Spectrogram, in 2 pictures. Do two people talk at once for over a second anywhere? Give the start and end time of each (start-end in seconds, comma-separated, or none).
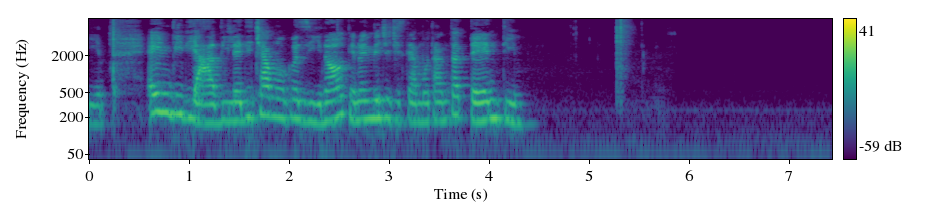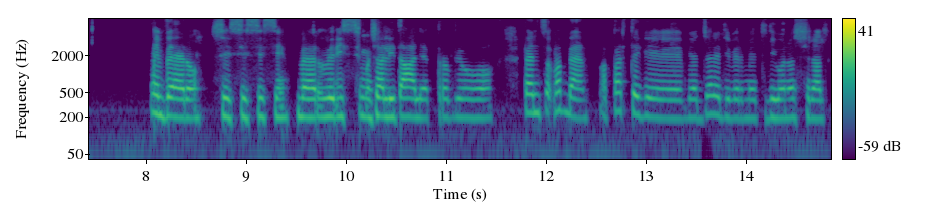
none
